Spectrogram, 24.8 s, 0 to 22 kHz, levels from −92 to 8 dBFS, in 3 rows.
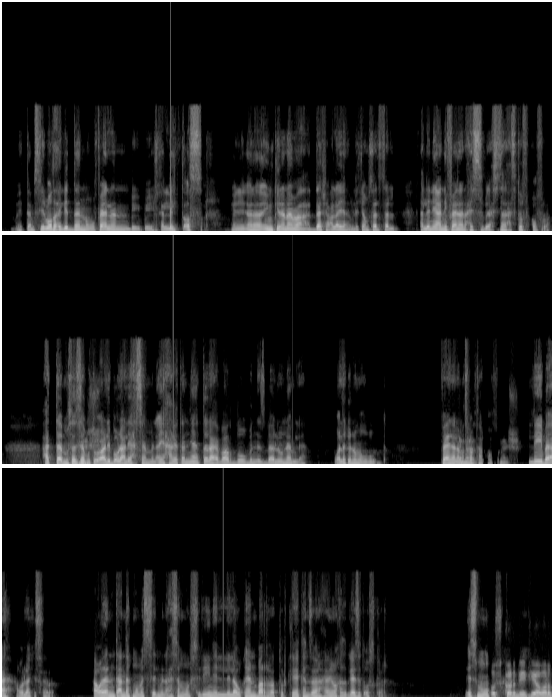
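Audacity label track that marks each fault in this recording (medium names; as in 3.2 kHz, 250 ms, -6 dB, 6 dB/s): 2.520000	2.520000	pop -10 dBFS
10.810000	10.810000	pop -12 dBFS
12.600000	12.600000	dropout 4.3 ms
19.810000	19.810000	pop -17 dBFS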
